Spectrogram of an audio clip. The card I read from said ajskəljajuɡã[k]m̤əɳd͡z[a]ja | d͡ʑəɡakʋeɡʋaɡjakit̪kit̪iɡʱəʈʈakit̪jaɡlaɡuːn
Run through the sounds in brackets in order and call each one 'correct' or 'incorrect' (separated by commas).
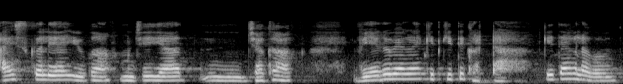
correct, incorrect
